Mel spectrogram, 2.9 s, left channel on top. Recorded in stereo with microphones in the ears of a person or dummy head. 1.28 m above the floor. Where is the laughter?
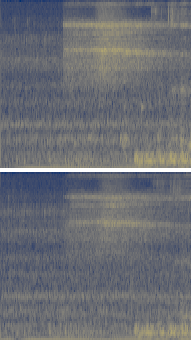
55° left (ahead or behind), 3 m.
